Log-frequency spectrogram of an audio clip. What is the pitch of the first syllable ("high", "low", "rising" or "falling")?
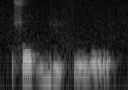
high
